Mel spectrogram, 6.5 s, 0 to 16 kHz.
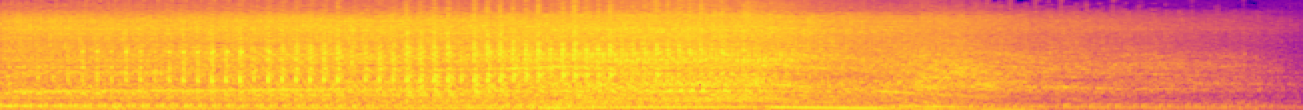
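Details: Nissan RB20DET with a spun rod bearing after hard highway driving and excessive oil temperatures: loud regular rod knock, about three to four per second, as the engine revs and settles.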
